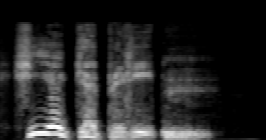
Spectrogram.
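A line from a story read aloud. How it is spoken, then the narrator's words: Thundering. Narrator (German): donnerte der Musketier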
